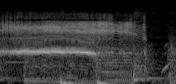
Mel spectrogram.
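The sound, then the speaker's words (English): An unhappy baby lets out one long, loud, shrill wail that holds steady before breaking off, followed by a brief rising whimper. “And what about the cries of an unhappy baby?”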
